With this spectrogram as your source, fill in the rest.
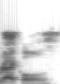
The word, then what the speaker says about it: Rekkles: I think it's Reckles too, but then they stopped saying it Reckles like halfway through his first season and started calling him Reckless. So I did too. I guess they might have talked to him. He might have been like, guys, it's Reckless.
